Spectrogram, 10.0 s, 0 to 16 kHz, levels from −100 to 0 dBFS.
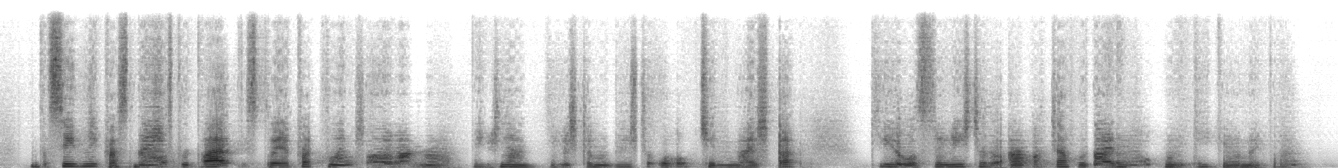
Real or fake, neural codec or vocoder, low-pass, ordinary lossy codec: fake; codec, 44.1 kHz, 0.9 kbps, DAC; 14.4 kHz; none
